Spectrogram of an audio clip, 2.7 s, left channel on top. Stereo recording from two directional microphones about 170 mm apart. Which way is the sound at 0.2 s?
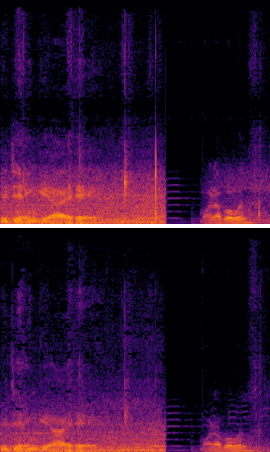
10° right (ahead or behind).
